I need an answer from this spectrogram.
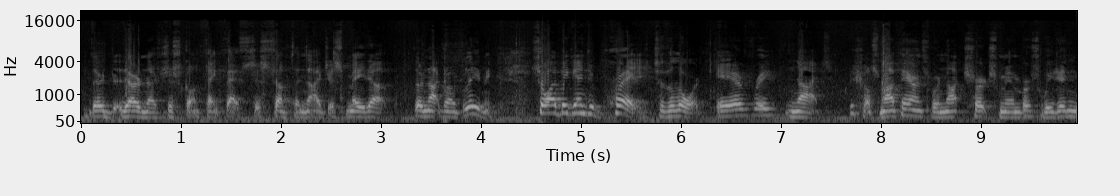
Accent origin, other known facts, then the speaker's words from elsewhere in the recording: Oklahoma, United States; as most of you know me, and I was born in Oklahoma, out in the middle of nowhere. Wind blew 400 days out of the year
